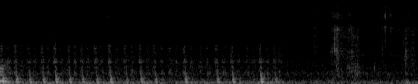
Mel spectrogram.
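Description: Felt tip of a Birchwood Super Black touch-up paint pen dabbing and scratching on a paper notepad, a quick run of small irregular taps, as the paint is worked to flow from the tip. A brief rustle of paper about three seconds in.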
